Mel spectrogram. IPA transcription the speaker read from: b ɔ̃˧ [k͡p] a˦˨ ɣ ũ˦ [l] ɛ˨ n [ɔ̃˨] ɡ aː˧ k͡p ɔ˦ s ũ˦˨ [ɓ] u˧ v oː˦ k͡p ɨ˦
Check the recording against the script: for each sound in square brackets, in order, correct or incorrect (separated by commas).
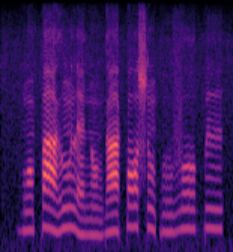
incorrect, correct, correct, correct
